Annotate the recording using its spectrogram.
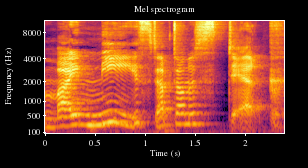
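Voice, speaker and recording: Raising and projecting her voice, a woman performs a put-on character voice pitched high. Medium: read story.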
